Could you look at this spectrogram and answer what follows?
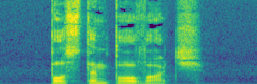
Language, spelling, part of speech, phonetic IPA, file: Polish, postępować, verb, [ˌpɔstɛ̃mˈpɔvat͡ɕ], Pl-postępować.ogg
